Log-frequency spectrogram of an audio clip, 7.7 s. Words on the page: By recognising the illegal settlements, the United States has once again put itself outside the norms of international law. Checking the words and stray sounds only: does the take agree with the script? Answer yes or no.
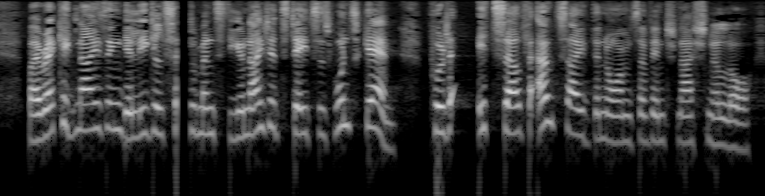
no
